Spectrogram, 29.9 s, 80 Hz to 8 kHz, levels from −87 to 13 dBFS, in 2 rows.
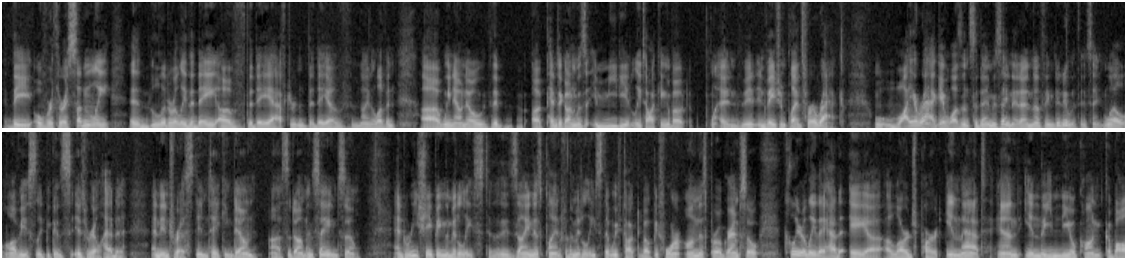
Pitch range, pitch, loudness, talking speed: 85-100 Hz, 90 Hz, -19 LUFS, 190 wpm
